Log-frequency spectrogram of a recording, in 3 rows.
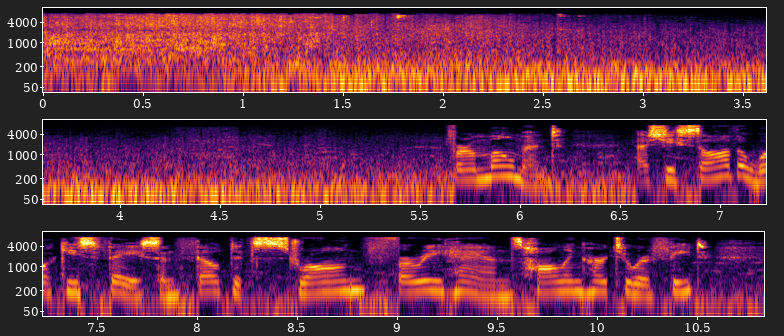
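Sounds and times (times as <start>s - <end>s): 
explosion roaring and rumbling: 0.0s - 5.6s
speech: 5.7s - 10.8s.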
